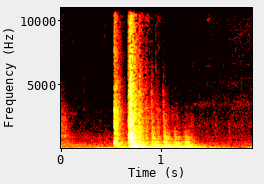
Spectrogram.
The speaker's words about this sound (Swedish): Stänger vi dörren om Oskar.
